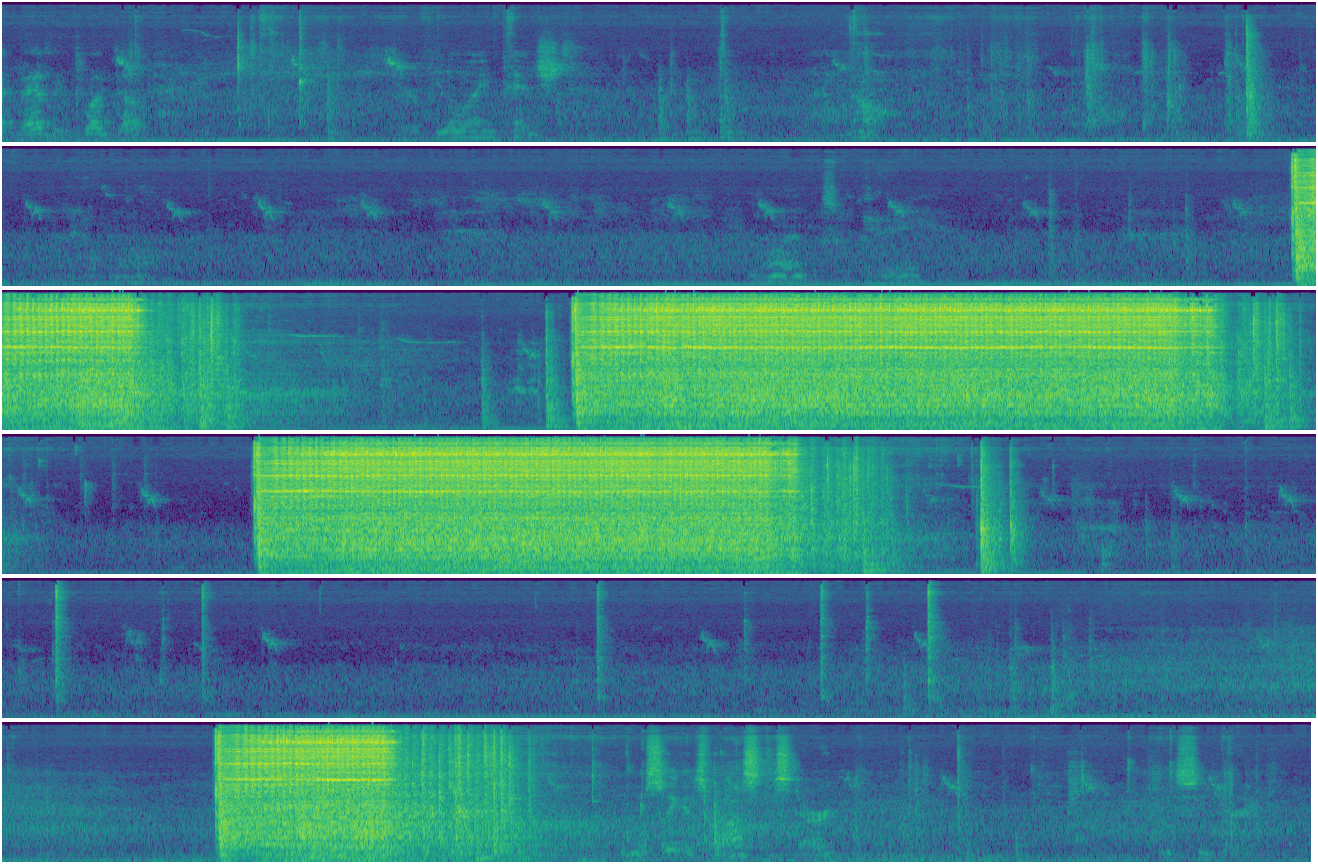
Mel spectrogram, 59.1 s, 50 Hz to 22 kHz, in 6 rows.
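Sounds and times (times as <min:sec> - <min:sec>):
outboard motor cranking: 0:18.8 - 0:29.9, 0:31.4 - 0:37.5, 0:50.8 - 0:58.2.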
